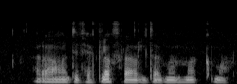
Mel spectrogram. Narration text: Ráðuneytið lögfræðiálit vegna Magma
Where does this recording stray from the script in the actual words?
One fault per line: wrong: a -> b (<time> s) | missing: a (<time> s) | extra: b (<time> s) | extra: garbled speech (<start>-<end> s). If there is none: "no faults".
extra: fékk (0.9 s)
